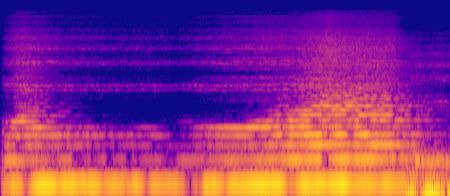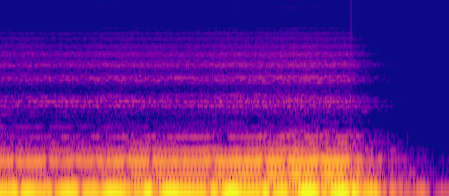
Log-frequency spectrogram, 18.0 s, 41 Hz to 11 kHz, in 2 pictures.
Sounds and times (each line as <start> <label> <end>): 5.3 War Horn 8.4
